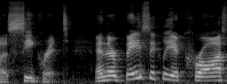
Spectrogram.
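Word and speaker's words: Seikret: You hop on the secret, it just follows those green flies to the next mission. They're called secrets. S e i k r e t. It's spelled differently, but pronounced that way.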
